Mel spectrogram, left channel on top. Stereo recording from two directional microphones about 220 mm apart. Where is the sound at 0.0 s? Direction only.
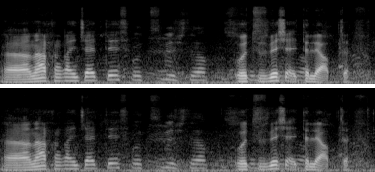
5° left (ahead or behind).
